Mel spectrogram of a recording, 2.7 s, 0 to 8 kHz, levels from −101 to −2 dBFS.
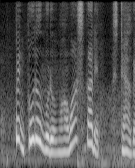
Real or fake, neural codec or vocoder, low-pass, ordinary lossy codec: fake; codec, 16 kHz, 1 kbps, FunCodec, trained on Chinese and English, 50 frames a second; none; none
